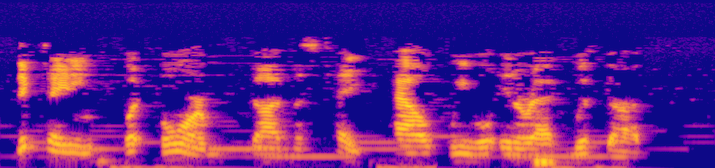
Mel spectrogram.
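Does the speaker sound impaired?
No.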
